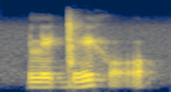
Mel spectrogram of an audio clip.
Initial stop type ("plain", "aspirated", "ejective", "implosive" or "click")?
click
